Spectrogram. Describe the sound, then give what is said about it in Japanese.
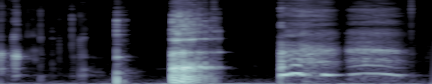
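Burping, with a few small mouth clicks at first, then a short pop and a loud, rough burp. A longer, voiced belch follows, with a steady low tone. “ごめんなさい、あんまりにも美味しくてゲップが止まらないの。”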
